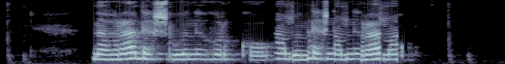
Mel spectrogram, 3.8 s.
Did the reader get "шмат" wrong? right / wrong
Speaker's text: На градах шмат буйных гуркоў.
wrong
